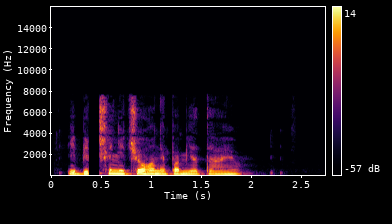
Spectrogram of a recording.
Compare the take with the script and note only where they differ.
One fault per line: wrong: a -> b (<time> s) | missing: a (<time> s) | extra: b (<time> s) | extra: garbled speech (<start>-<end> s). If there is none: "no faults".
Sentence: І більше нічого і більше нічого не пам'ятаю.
missing: і більше нічого (1.1 s)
